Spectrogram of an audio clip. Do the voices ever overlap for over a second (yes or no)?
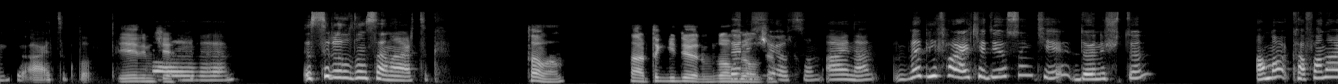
no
